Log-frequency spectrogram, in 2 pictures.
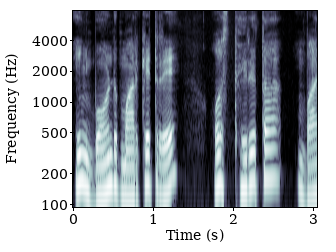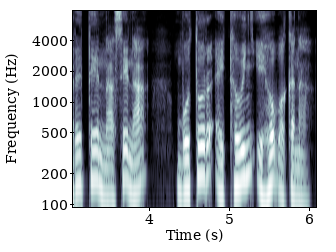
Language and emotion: Santali, fearful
